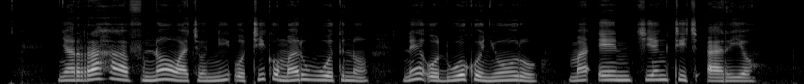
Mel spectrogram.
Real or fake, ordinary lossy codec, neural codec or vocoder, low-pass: real; none; none; none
